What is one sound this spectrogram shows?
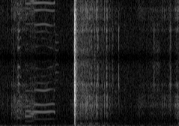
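A shotgun fires a single loud blast nearby.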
